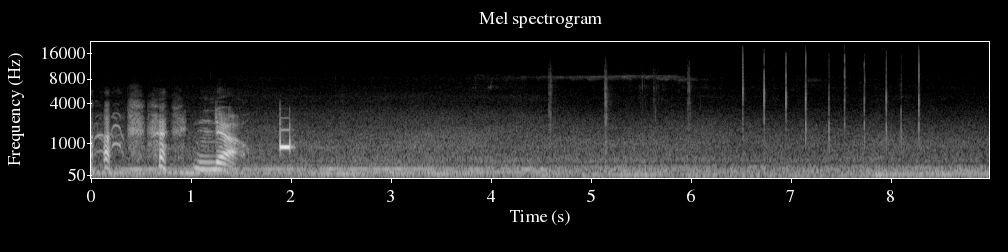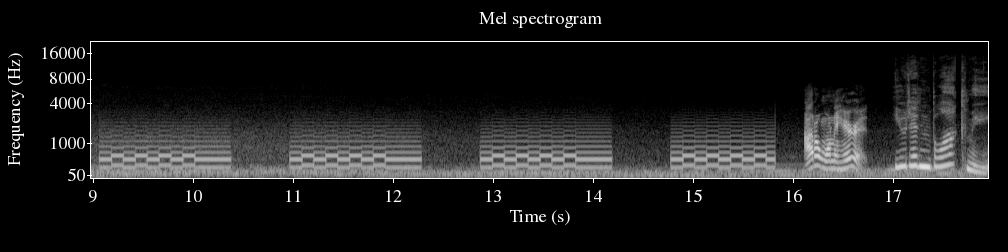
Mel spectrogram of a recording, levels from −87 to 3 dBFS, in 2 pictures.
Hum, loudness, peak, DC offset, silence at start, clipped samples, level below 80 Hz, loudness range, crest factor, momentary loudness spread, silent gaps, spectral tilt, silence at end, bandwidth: none; -23 LUFS; -4 dBFS; under 0.1%; 0 s; under 0.1%; -42 dBFS; 16 LU; 20 dB; 21 LU; none; -7.5 dB/octave; 0 s; 15.5 kHz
